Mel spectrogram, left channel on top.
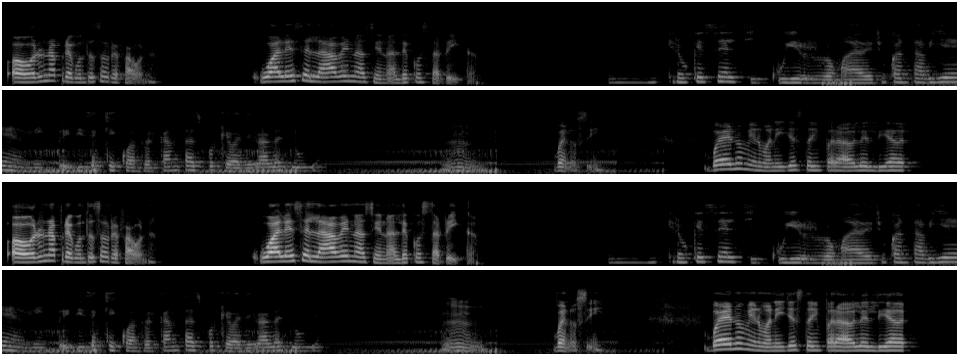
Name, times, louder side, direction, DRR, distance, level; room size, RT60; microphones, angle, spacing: voice 1, 0.1-1.5 2.6-4.8 13.9-14.4 15.1-15.6 16.6-18.6, right 6 dB, 65° right, 0.5 m, -30 dB
voice 2, 6.1-12.7, equal, 5° right, 0.8 m, -41 dB
sound 1, 8.2-16.2, left 3 dB, 60° left, 0.6 m, -50 dB
8.7 x 5.9 x 4.8 m
head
